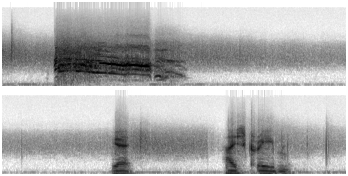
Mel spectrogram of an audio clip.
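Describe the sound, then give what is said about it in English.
A man lets out a single loud, terrified scream lasting about two seconds, then steady background hiss follows with a couple of short spoken bursts later on. “I screamed so loudly there was blood in my throat.”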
